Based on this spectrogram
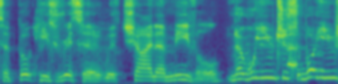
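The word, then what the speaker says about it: China Miéville: Hang on, how to pronounce China Mieville. Hang on, I'm on how to pronounce stuff. China Mieville. China Mieville. China Mieville. Rhymes with Knievel.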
